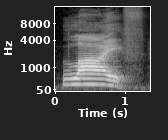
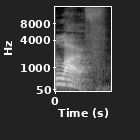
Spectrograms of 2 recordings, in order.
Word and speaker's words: life: I, life. It's not life. It's not ah, right? It's I.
